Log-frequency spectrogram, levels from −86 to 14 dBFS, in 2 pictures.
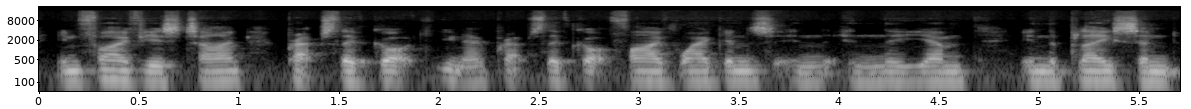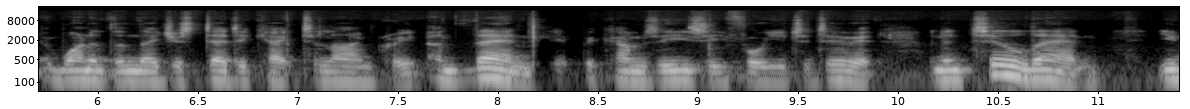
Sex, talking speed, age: male, 230 wpm, 40-59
